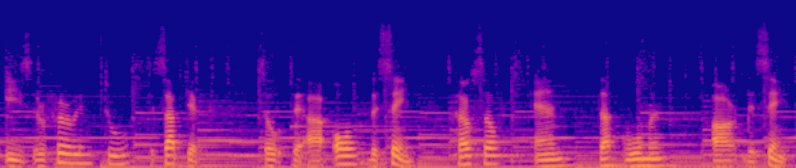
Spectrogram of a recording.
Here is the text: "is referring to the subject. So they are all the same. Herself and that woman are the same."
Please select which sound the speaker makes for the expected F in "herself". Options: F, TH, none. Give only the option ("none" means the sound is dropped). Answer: none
